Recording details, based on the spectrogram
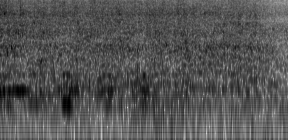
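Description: Water pours into a pot of chili with kidney beans, a steady close gush lasting a few seconds and easing off at the end.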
